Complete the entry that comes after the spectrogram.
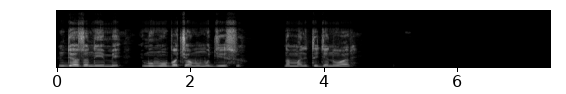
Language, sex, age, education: Igbo, male, 15-29, tertiary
